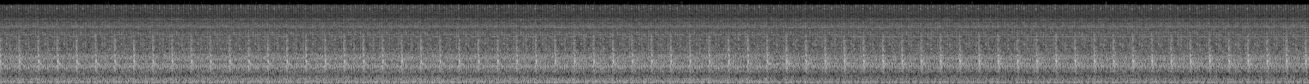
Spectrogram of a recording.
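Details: Nissan Titan XD at 13k miles: a steady, even knock at roughly 78 per minute rides over the idle and never drops out, pointing to internal engine knock.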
